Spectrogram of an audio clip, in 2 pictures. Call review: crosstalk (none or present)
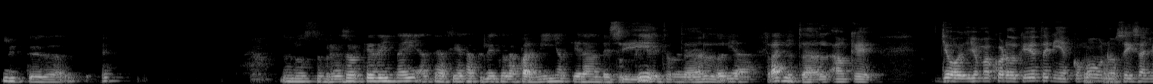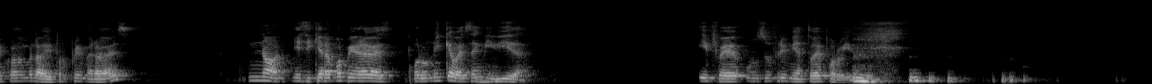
present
